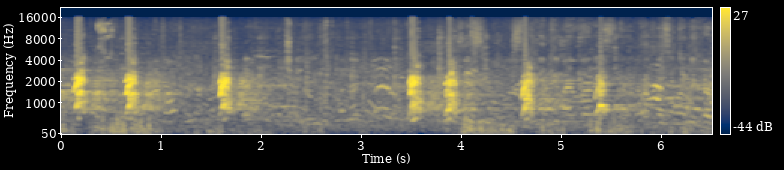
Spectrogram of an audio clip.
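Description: A dog barks sharply nearby.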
